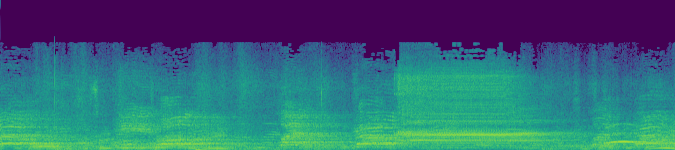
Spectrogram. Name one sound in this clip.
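Girls talk and call out in a large echoing hall.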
